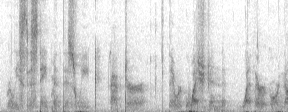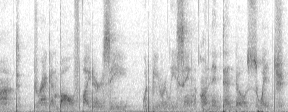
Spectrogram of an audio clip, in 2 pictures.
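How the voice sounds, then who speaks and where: The voice is a soft, breath-only whisper from start to finish. This ASMR host recaps gaming news at a slow, deliberate pace. Short phrases are set apart by small pauses. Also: rough recording.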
